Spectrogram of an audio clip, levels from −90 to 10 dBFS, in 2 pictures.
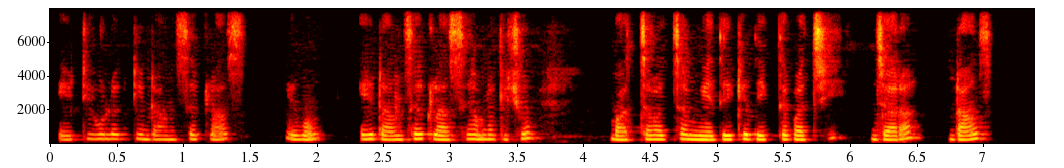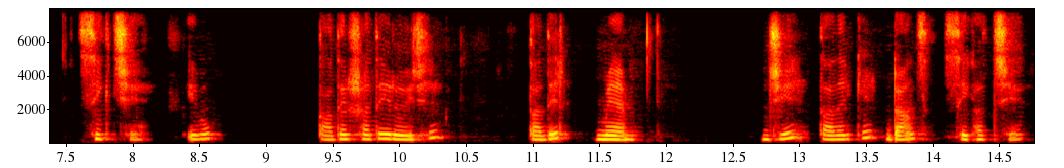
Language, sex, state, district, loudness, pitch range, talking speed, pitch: Bengali, female, West Bengal, Malda, -23 LUFS, 250-290 Hz, 125 wpm, 275 Hz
